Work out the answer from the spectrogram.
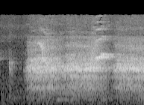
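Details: Palm cockatoo kept at Prague Zoo, giving a loud, harsh, sustained screech of about a second and a half. The raspy tone holds steady with slight rises and is preceded by a brief faint note.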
